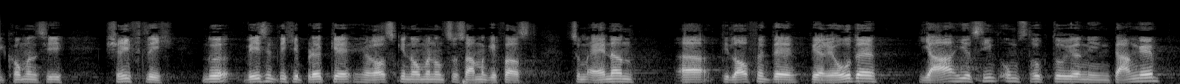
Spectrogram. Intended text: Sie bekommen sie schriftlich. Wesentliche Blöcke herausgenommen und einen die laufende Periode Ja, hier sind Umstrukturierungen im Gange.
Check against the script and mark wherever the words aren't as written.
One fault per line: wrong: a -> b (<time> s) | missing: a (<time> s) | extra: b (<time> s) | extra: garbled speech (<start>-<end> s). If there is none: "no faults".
extra: Nur (2.0 s)
extra: zusammengefasst Zum (4.5 s)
